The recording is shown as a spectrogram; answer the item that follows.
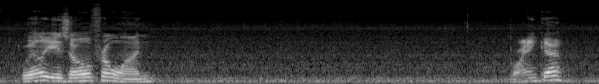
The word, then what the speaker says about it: Branca: is all for one branca rhymes with sanka wines and deals there's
